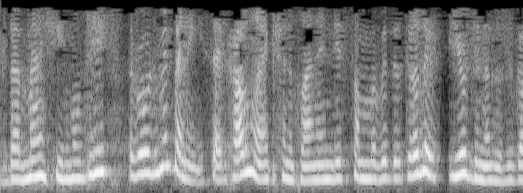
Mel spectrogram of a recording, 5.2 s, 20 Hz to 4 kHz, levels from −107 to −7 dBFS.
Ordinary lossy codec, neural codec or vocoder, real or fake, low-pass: MP3, 16 kbps; codec, 16 kHz in and 24 kHz out, 0.4 kbps, LongCat-Audio-Codec, fine tuned four codebook decoder; fake; 3.6 kHz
